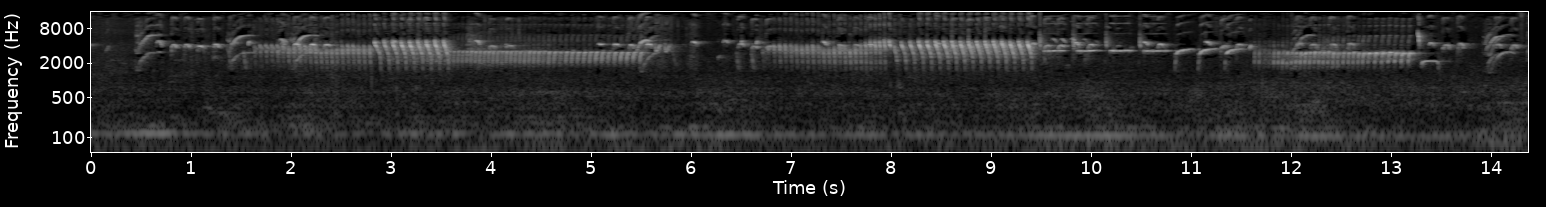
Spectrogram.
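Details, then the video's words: Aviary Belgian canary singing in long bursts of fast, rattling trills broken by short whistled chirps, the trill phrases recurring several times, over a faint low hum. "Lindos cantos de canários!"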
